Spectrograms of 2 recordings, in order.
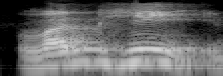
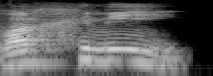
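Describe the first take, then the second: First: The n sound comes before the h sound. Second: The h sound comes before the n sound. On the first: The speaker calls it right. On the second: The speaker calls it wrong. "it is not Vahni"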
